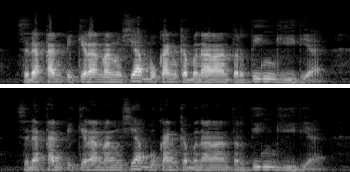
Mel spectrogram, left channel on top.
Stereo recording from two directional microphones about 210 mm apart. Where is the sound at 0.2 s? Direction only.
30° right (ahead or behind).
